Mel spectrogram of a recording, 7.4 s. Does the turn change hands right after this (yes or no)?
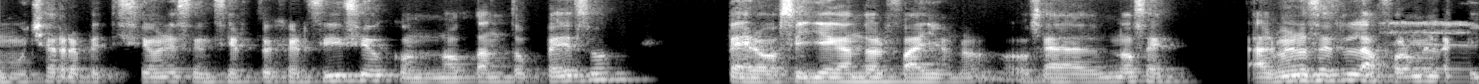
no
